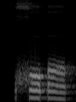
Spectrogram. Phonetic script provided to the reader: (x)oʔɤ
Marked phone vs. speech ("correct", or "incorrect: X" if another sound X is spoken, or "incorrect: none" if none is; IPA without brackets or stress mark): correct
